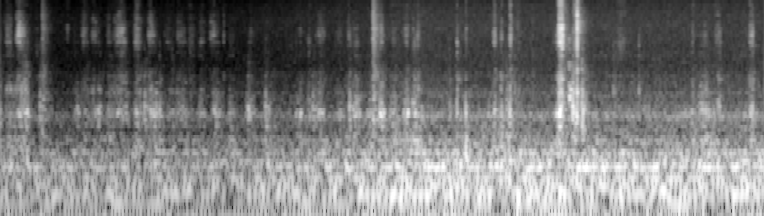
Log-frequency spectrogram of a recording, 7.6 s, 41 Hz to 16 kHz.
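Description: Flexible nib of a Waterman 52V fountain pen scratching across paper in short strokes as a word is written, with a few sharper ticks as the nib is set down and lifted. The nib is more scratchy than it should be and still needs smoothing.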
